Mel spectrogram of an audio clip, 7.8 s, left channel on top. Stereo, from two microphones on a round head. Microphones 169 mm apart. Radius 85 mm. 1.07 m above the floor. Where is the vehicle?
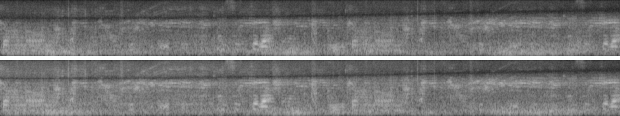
65° right (ahead or behind); by 7.8 s 5° right (ahead or behind).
